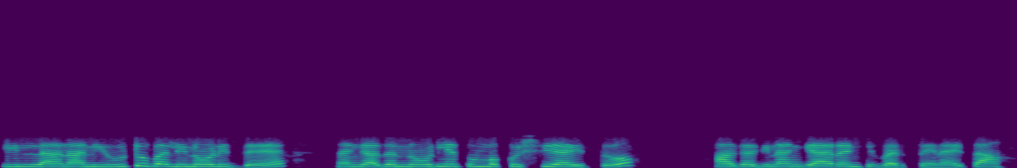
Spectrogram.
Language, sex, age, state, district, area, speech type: Kannada, female, 18-30, Karnataka, Udupi, rural, conversation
